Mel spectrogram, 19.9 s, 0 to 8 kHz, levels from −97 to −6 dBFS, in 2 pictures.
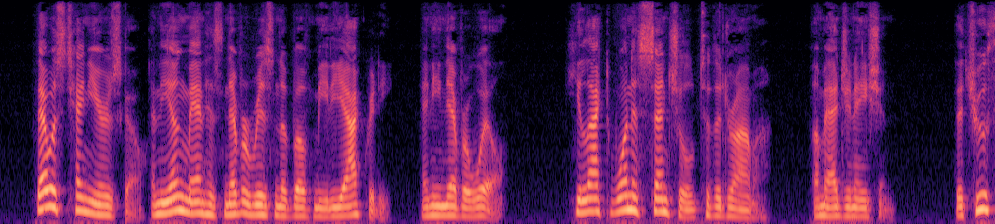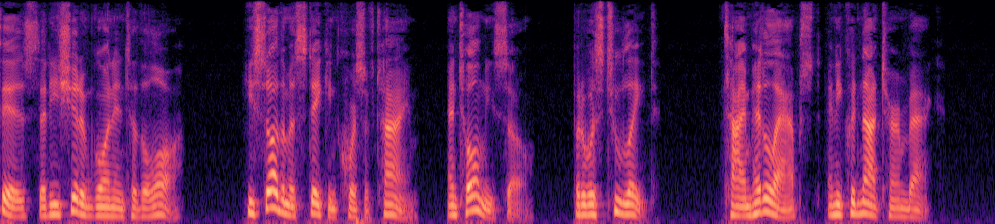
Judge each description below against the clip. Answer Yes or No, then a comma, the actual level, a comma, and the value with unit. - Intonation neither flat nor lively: Yes, average, 5.0 semitones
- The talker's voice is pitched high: No, low, 130 Hz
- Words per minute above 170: Yes, average, 190 wpm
